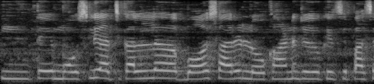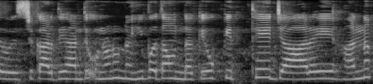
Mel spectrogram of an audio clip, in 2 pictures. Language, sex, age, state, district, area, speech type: Punjabi, female, 18-30, Punjab, Barnala, urban, spontaneous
